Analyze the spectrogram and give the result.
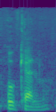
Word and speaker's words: OKLM: Ce ne sont plus les mots, les lettres O, K, L, M, mais au calme, qui sont entendus, qui sont prononcés.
